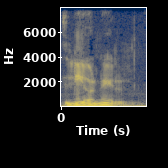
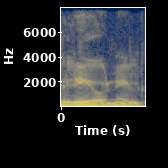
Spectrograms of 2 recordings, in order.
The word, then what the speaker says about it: Lionel: Primero, felicitarte por la pronunciación del nombre de Messi, que es Lionel. No es Leonel, como le dicen todos.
